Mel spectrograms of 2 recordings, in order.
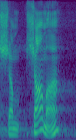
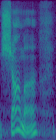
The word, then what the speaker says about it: Shammah: Jesse then had Shammah," I looked up the pronunciation this morning, "Shammah pass by, but Samuel said, 'Nor has the Lord chosen this one.'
